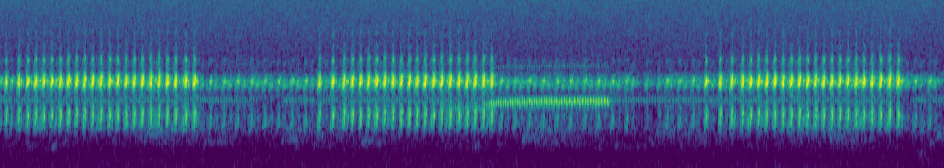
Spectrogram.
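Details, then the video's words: Pond tree frogs on an April night in north-east Italy, bursts of fast rhythmic croaking a few seconds long broken by pauses, with continuous even trilling of mole crickets underneath. "relaxing singing tree frogs in pond and trilling mole crickets by night"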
